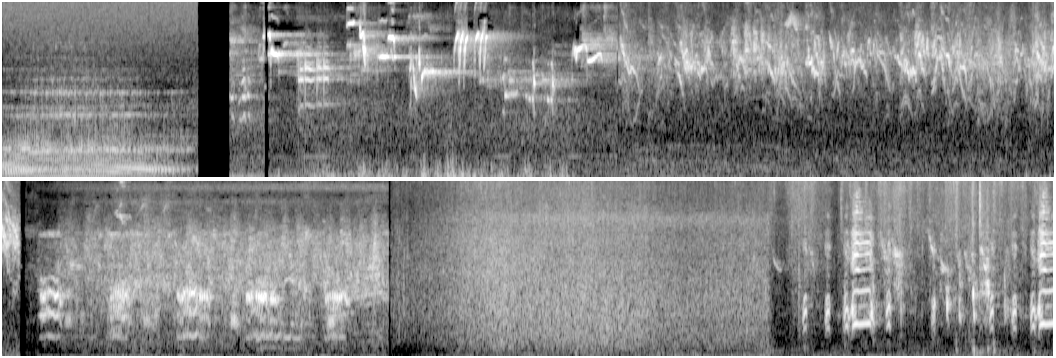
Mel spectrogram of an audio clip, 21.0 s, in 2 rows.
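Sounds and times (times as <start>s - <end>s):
sparrows chirping: 2.3s - 14.4s, 18.2s - 21.0s.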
